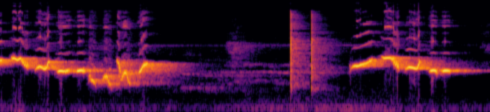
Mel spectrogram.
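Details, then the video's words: White-rumped shama from Kalimantan singing loud whistled phrases that slide and step between notes, a short pause with two sharp clicks, then another descending whistled phrase. "murai batu Kalimantan"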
